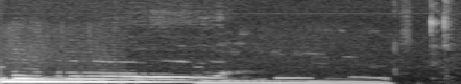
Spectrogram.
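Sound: wolf howling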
